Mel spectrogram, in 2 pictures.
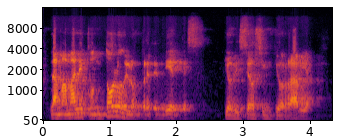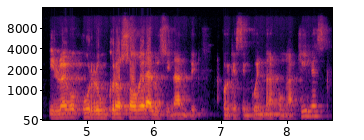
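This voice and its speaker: A man teaching literature, retelling a myth in an animated way and acting out its characters. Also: on the low side. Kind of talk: storytelling lesson. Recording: roomy echo.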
